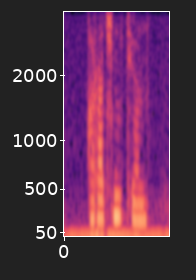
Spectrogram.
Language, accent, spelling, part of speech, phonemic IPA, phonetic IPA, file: Armenian, Eastern Armenian, առաջնություն, noun, /ɑrɑt͡ʃʰnuˈtʰjun/, [ɑrɑt͡ʃʰnut͡sʰjún], Hy-առաջնություն.ogg
- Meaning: 1. priority, primacy (first place) 2. championship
